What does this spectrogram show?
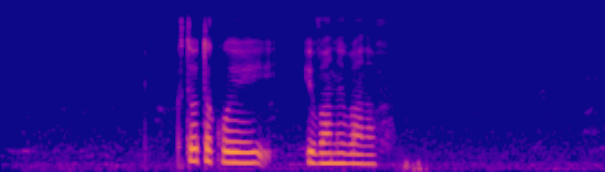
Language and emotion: Russian, neutral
